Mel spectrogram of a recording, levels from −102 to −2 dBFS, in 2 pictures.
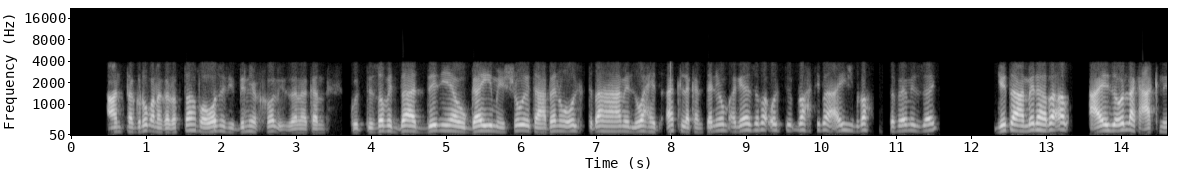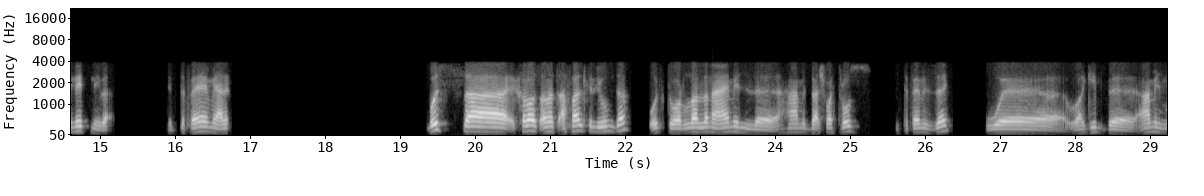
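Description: Around 4.64 to 4.70 s there's a short cluster of sharp ticks, and then a single sharp tick at 7.99 s. Both are bit errors on a digital phone line: a few bits got flipped on the G.711 path, so individual samples jump to wrong values. When a flip lands on the sign or a high-order bit, that sample lurches, and you hear a click. The error rate is tiny, roughly one bit in a thousand or two, so the speech carries on undisturbed between the ticks.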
